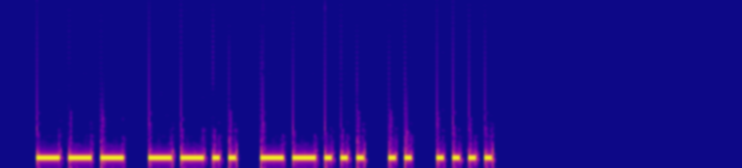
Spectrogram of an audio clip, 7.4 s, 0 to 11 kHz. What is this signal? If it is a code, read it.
Morse code, heard as a keyed tone, about 15 wpm, 700 Hz. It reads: OZ7IH
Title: DXCC-100 Call Signs - 5 Characters - Repeated 2x - 15wpm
